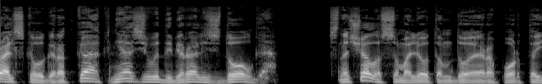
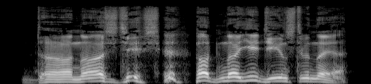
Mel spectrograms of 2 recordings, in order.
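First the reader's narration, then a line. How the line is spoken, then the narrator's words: Chuckling driver. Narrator (Russian): хохотнул водитель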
